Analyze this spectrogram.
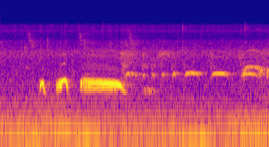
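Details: Lure recording pairing a vocal spotted dove with a local zebra dove to stir zebra doves to call: one dove phrase of two short notes and a long low coo, then a higher, rapid, stuttering zebra dove coo.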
